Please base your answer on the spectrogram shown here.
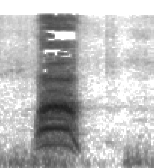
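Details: Crow said to talk in Marathi: one loud, harsh caw lasting about a third of a second, rising then falling slightly in pitch, with quiet low rumbling before and after.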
